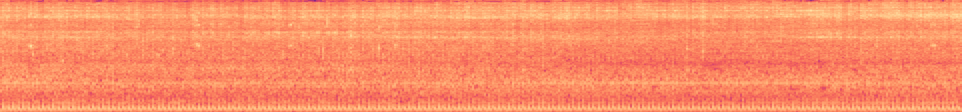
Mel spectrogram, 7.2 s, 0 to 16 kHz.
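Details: Free curbside Craftsman 13.5HP 30-inch rear-engine riding mower under mowing load: a steady single-cylinder thump at constant speed, even and unbroken. It runs, starts, drives and mows normally.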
